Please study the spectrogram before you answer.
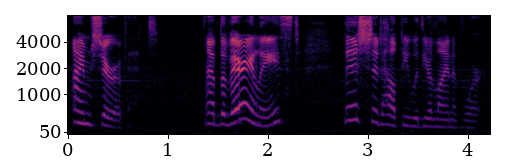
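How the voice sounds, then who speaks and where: Woman playing a proud, high-voiced exiled royal. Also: big pitch swings, moderate pace, a bit bright. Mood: composed, curious. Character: proud, ambitious exiled young female royal, would-be conqueror. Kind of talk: audio drama acting.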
